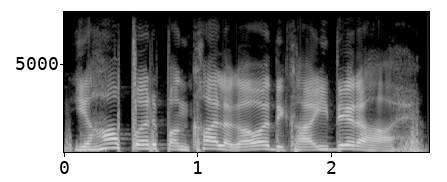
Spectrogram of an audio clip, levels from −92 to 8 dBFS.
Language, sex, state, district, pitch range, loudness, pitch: Hindi, male, Jharkhand, Ranchi, 165-225 Hz, -14 LUFS, 200 Hz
